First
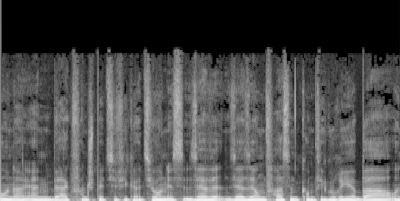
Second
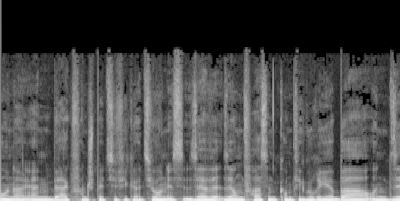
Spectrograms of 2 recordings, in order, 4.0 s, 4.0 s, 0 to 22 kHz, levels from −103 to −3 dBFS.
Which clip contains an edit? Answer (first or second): second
